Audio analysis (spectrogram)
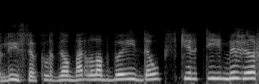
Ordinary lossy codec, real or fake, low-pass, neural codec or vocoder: MP3, 64 kbps; fake; 10.8 kHz; codec, 16 kHz in and 24 kHz out, 0.6 kbps, FocalCodec, streaming, 4096 codes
